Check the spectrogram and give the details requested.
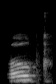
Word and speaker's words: oak: oak oak street oak oak street oak the pronunciation for this is oak street okay oak even though you have o a okay continue the rest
